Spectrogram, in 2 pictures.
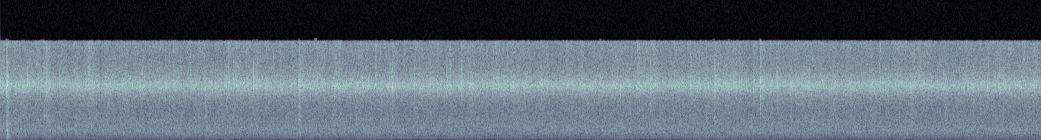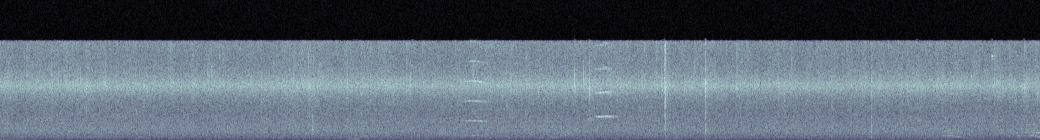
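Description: Steady hiss of background noise with no distinct event in it, only a few faint small ticks.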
